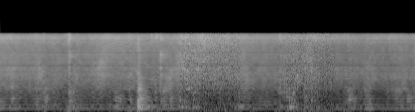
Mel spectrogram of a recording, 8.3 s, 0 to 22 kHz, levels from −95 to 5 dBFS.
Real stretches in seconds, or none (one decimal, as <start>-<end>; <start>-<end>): 3.6-4.8; 5.7-6.7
